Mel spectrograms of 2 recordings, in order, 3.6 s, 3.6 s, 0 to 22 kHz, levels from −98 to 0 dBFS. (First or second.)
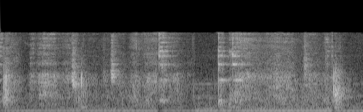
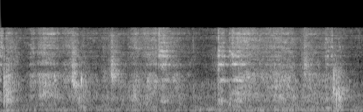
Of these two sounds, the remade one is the second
